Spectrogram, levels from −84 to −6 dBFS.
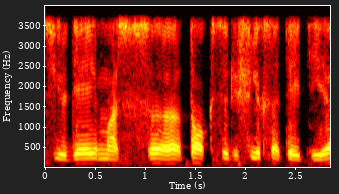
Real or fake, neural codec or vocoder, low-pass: real; none; 3.6 kHz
